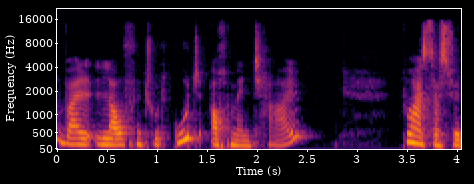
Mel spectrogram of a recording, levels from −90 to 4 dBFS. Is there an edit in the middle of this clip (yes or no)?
yes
